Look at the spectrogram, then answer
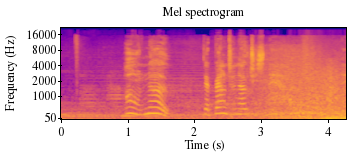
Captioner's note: echo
